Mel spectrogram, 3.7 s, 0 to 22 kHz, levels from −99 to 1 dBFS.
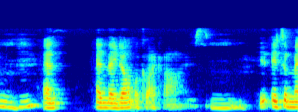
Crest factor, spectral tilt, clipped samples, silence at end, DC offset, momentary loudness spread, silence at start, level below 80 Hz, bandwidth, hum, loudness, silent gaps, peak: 18 dB; -6.5 dB/octave; under 0.1%; 0 s; under 0.1%; 17 LU; 0 s; -80 dBFS; 8 kHz; none; -31 LUFS; none; -12 dBFS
